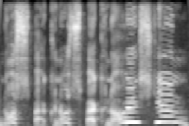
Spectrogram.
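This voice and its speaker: An extremely high-pitched, put-on character voice. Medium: read story. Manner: falsely friendly.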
